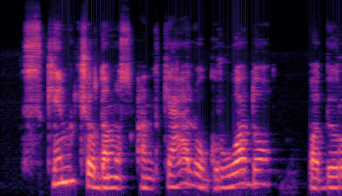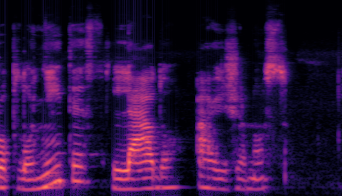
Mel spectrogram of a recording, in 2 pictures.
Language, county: Lithuanian, Tauragė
